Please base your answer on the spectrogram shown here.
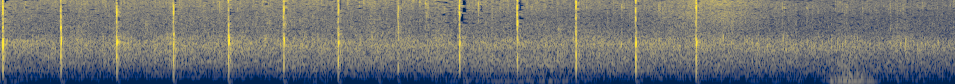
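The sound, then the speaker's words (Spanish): Clapping rings out from an audience at a sales seminar, with many sharp, separate claps in a steady, even rhythm over a low background hiss. “Por eso un aplauso, ¿no?, para todos los grandes vendedores, por favor.”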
